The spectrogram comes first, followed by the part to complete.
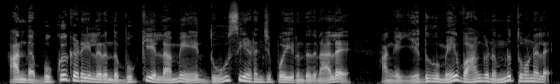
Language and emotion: Tamil, disgusted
